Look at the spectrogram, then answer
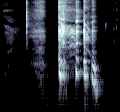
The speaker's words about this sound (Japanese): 咳がちょっとまだ出んだよな。薬飲んだんだけど。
